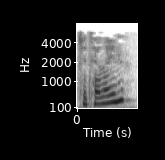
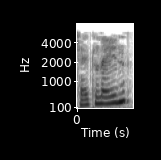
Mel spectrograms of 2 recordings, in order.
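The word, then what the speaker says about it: Chatelain: franchise by Mara um chellin I'm sorry if I'm not pronouncing that right it's c h a T a e l a i n so maybe it's shedlin but Mara Shin's franchise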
